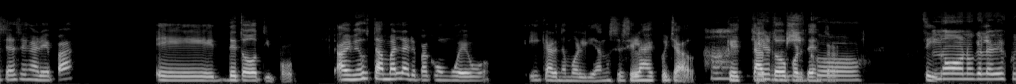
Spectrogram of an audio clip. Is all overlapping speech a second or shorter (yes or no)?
no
